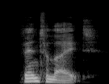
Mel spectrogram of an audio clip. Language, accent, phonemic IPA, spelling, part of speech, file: English, Australia, /ˈvɛntɪleɪt/, ventilate, verb, En-au-ventilate.ogg
- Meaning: 1. To replace stale or noxious air with fresh 2. To circulate air through a building, etc 3. To provide with a vent 4. To expose something to the circulation of fresh air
